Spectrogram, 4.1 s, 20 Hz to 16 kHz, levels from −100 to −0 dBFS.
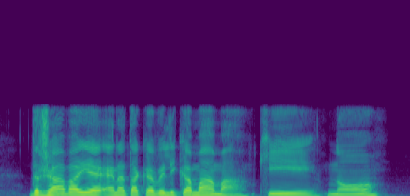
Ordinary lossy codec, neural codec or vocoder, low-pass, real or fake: none; none; 7.2 kHz; real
